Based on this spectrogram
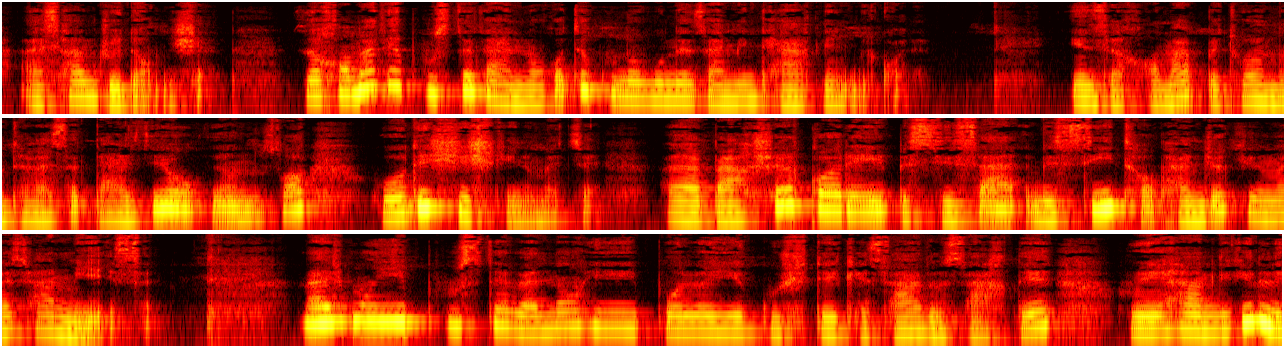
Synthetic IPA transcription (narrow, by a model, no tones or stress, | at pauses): ʔæz̥hæmd͡ʒo̞d̪ɒ̰ːmḭʃæd̪̥ | z̥exɒːmæt̪ʰe̞pʰuːst̪ed̪æɾnoɣɒːt̪ʰe̞ɡunɒːɡuːnezæmiːnt̪ʰæɣimːḭkʰo̞ne̥ | ʔinzexɒːmæt̪̚be̞t̪ʰoɾemot̪ʰævæsːe̞t̪̚ʰd̪æɾzijeoɣijɒ̰nosɒːhod̪uːd̪eʃiʃcʰilome̞̰t̪ʰɾe | væd̪æɾbæxʃhɒːjeɡɒːɾei | besit̪ʰɒ̰ːpʰænd͡ʒɒːhcʰilome̞t̪ɾhæmːḭɾḛse | mæd͡ʒmuepʰuːst̪e̞vænɒːɦib̥ɒːlɒːjeɡuːʃt̪ecʰesæɾd̪osæxt̪eruːjeɦæmd̪iɡʲel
